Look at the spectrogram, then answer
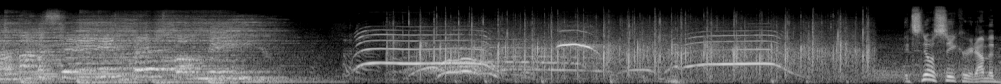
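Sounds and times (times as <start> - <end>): short whoop: 3.4 - 7.9
audience applauding: 3.7 - 8.8.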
